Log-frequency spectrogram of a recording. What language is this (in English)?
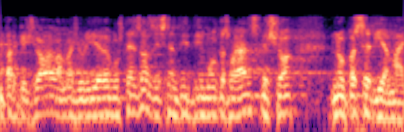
Catalan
